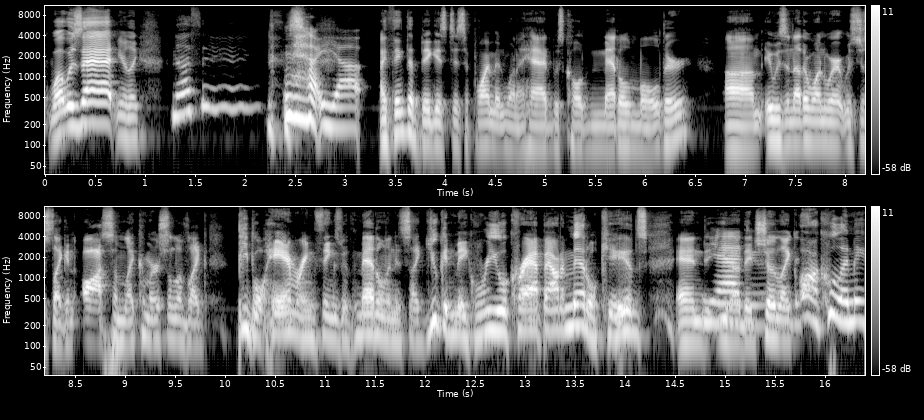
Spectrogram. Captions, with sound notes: like, what was that? And you're like, nothing. (laughing) - Yeah. I think the biggest disappointment when I had was called Metal Molder. It was another one where it was just an awesome commercial of people hammering things with metal and it's like, you can make real crap out of metal kids. And they'd show like, Oh, cool,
